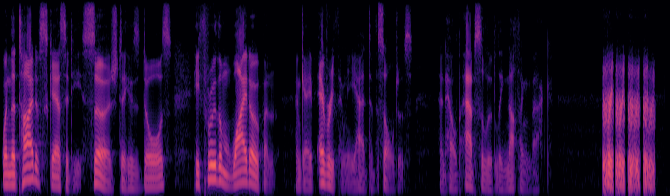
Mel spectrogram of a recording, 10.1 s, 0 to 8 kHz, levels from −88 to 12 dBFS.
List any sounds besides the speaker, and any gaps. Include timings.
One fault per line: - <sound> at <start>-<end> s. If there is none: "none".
- laugh at 9.0-9.8 s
